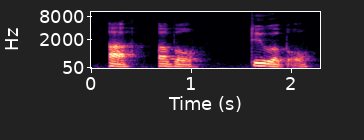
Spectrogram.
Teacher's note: so rather than a like aable we have able doable so staying short and light and using um a reduced vowel in those last two syllables of doable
